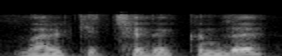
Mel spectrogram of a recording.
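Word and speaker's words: מלכי־צדק: 원래 발음은 말키체데크인데 이 체데크가 공의 이런 뜻입니다.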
